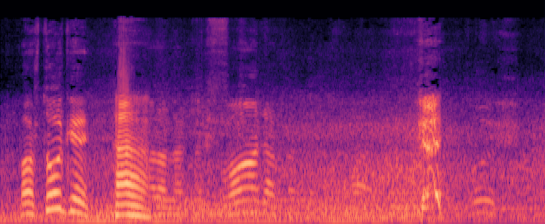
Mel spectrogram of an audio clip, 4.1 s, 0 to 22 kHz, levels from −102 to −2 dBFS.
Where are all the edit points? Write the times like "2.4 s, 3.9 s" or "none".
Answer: 1.2 s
